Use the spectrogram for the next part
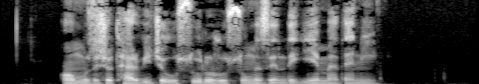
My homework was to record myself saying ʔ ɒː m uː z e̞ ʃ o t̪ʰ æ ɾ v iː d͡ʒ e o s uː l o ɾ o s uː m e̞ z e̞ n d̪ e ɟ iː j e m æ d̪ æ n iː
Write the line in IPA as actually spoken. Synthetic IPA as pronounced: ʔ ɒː m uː z e̞ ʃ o t̪ʰ æ ɾ v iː d͡ʒ e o s uː l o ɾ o s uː m e̞ z e̞ n d̪ e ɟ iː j e m æ d̪ æ n iː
